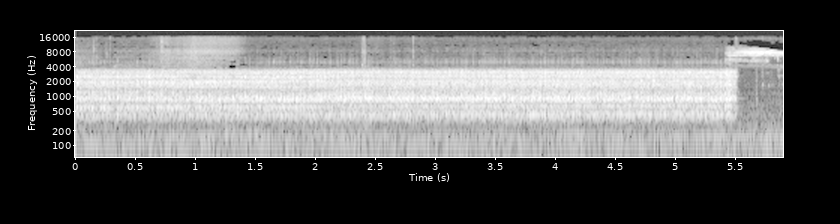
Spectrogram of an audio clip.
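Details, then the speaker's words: Rexing 1080p dashcam next to a ham radio on 146.550–147.900 MHz: constant raspy hiss in the radio speaker that cuts off abruptly when the camera is turned off; dashcam radio frequency interference. "turn the camera off it goes away so you know no argument it's the camera causing it happens on a lot of these cameras apparently"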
